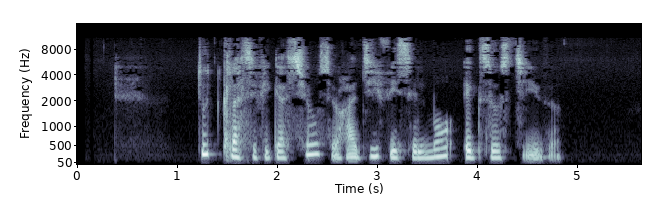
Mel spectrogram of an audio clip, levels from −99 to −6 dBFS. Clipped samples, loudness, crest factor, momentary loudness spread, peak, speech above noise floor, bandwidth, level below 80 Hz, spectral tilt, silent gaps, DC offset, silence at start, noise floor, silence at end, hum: under 0.1%; -21 LUFS; 22 dB; 6 LU; -2 dBFS; 49 dB; 11.5 kHz; -64 dBFS; -3.5 dB/octave; none; under 0.1%; 1.2 s; -70 dBFS; 0.8 s; none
